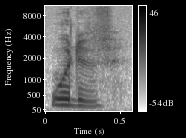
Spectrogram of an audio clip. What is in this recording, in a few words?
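"would've", American English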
